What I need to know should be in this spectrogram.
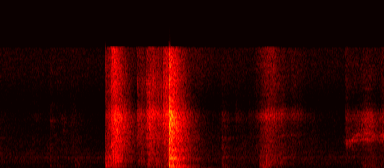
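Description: A cardboard box thumps and rustles as it is handled.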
